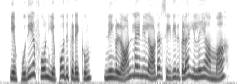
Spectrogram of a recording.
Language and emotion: Tamil, sad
